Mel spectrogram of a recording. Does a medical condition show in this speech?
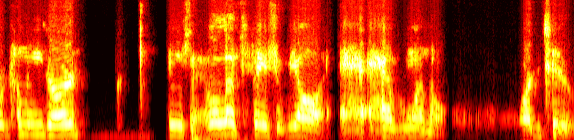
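Yes: mild cerebral palsy; affects left arm and leg, limp; speech impediment.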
